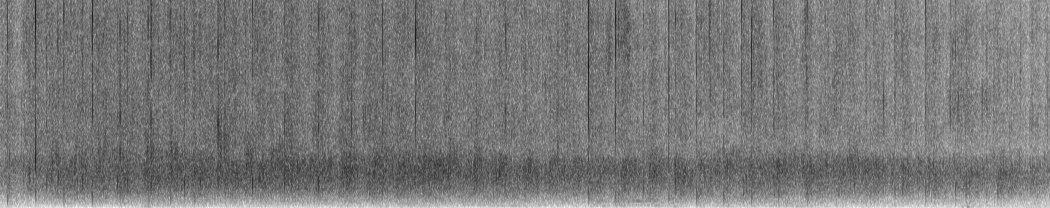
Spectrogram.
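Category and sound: crowd, audience applause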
